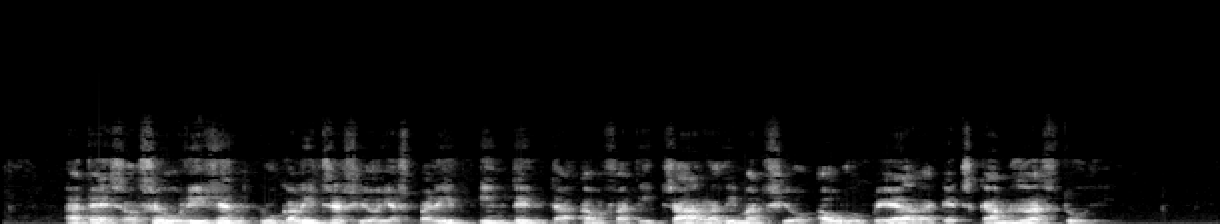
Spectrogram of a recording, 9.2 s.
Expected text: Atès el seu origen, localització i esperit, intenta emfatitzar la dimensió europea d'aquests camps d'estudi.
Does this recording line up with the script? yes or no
yes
